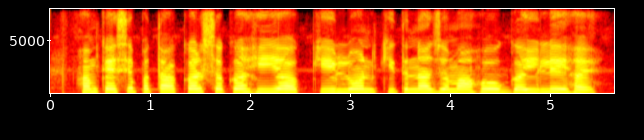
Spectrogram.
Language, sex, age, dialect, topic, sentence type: Magahi, female, 18-24, Central/Standard, banking, question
